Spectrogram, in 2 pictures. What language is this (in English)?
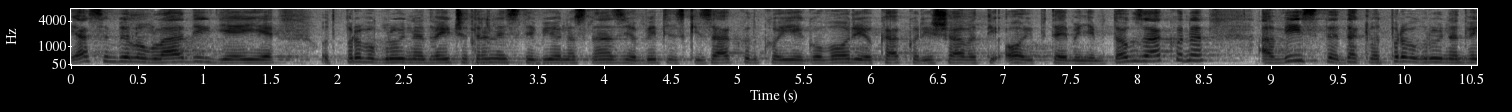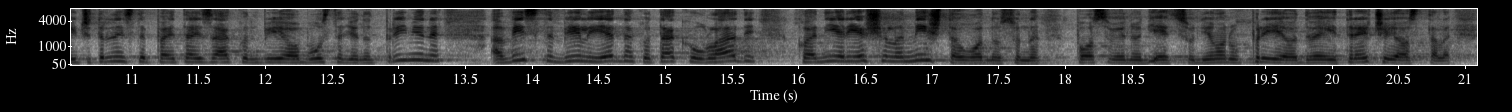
Croatian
